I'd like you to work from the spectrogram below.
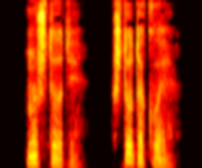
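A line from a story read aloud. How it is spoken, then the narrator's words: Gentle, soothing question. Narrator (Russian): ласково спросил Артем, пытаясь ее успокоить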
